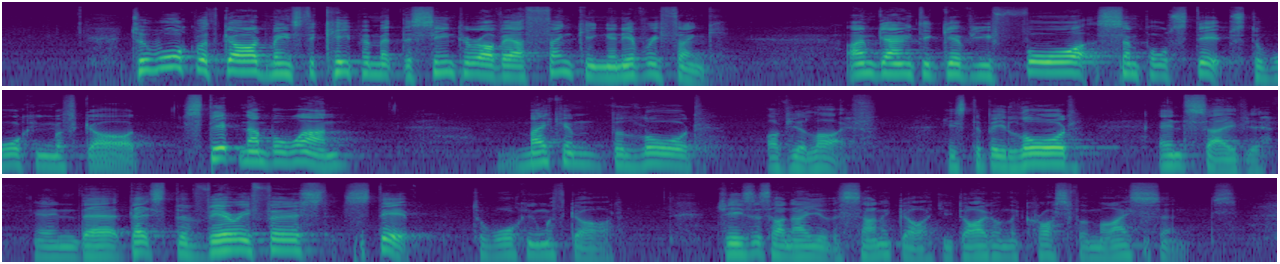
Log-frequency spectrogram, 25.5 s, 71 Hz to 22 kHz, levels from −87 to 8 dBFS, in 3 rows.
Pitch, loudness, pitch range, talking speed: 135 Hz, -29 LUFS, 110-165 Hz, 165 wpm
